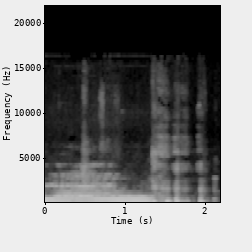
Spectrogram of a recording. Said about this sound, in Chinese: 就听起来蛮像的，你知道吗？远远的有那个婴儿的哭声， 这是我们的背景音呢。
